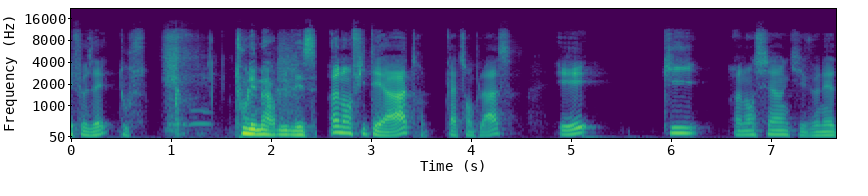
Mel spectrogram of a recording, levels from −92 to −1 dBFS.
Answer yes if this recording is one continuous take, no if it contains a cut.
no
